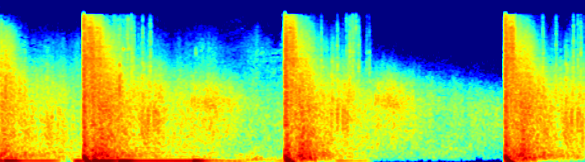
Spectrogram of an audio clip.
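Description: A rifle fires single shots.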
